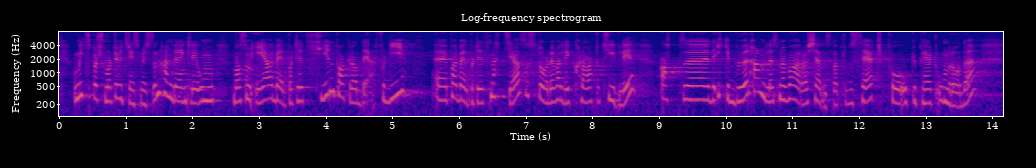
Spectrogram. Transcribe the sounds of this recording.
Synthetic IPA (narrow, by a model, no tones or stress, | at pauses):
ɔmɪt̪spœʂmoːlt̪ɪlʉːt̪ɾɪŋsmɪnɪst̪əɳ̩ɦɑnləɾɛɪɡənlɪʊm | ʋɑːsɔmɛɑɾbæɪd̪əpɑʈiːət̪sːyːnpʰɔɑkːɾɑt̪̚d̪ɛ̰fɔɖiː | pʰɔɑɾbæɪd̪əpʰɑʈiːət̪snɛt̪ːsiːɑsɔst̪oːɖɛʋɛld̪ɪkʰlɑːʈɔt̪ʰyːd̪lɪ | ʔɑt̪d̪ɛʔɪkːəbøːɾhɑnd̪ləsmɛʋɑːɾəɔçɛnəst̪ɑpʰɾʊd̪ʉseːʈpʰɔʊkʉpʰeːʈʊmɾoːd̪ə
